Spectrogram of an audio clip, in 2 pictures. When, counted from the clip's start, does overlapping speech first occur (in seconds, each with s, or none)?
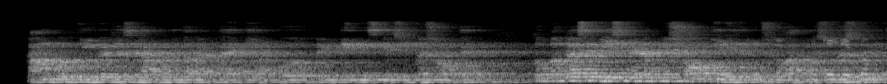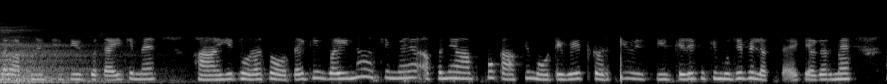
7.0 s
